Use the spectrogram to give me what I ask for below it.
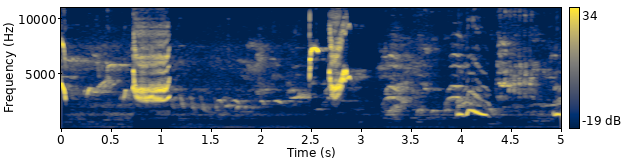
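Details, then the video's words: Oriental magpie-robin (kacer) song used to provoke rival birds: harsh buzzy bursts separated by quieter chatter, a clear upswept whistle, and a wavering warble near the end. "pancingan burung Kacer gacor dongkrak emosi lawan"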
